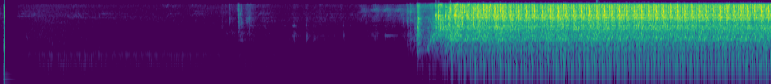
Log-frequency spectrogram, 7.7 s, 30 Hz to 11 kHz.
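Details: Craftsman 3.5 hp edger/trimmer that starts then stops: quiet, then a harsh high rev that keeps running but uneven and ragged, showing a partial carburetor blockage; fixed by carburetor cleaning.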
